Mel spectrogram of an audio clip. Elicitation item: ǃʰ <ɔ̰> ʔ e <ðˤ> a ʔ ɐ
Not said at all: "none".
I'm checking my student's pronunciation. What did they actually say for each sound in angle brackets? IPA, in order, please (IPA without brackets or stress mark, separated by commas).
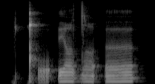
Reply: ɔ̰, dˤ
